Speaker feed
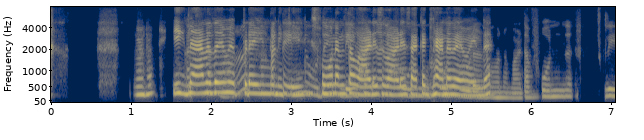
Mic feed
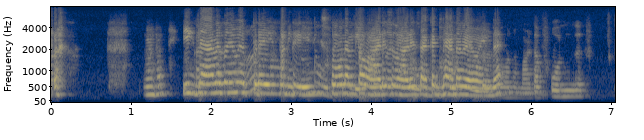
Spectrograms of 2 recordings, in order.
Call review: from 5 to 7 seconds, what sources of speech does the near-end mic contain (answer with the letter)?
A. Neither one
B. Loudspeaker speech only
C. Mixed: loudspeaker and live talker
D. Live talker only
B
